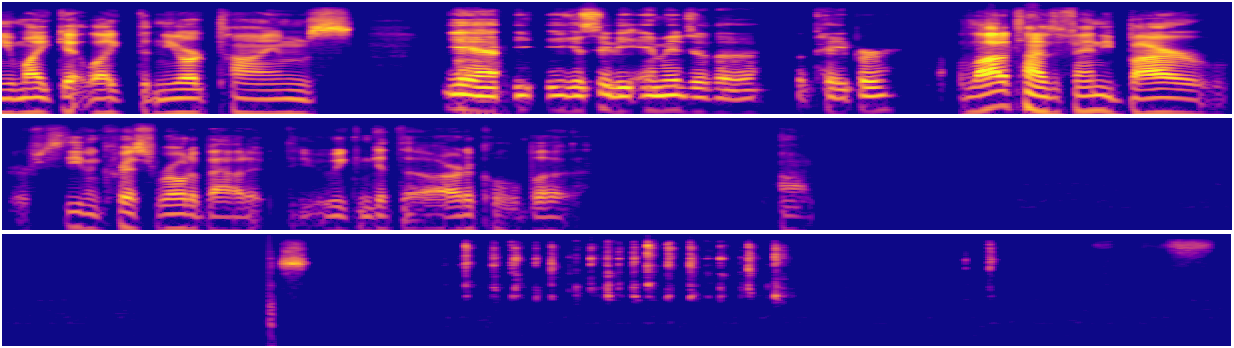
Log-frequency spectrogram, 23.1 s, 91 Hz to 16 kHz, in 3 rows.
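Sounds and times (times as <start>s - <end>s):
speech: 0.0s - 11.4s, 12.6s - 12.8s, 17.1s - 17.4s
fast typing on a computer keyboard: 18.2s - 20.4s.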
